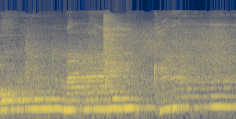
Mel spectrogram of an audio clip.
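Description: A woman singing a wordless tune in long held notes, with a slide up in pitch near the end.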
